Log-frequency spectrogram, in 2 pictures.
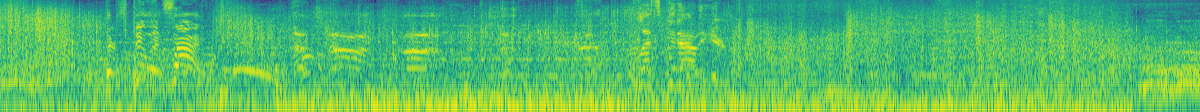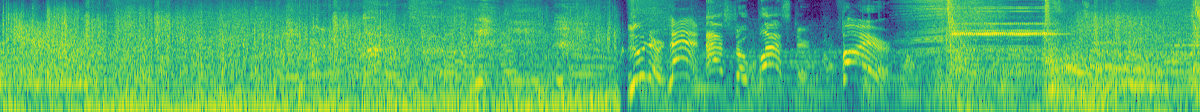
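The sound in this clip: Satellite lasers fire in a video game amid a continuous, loud barrage of explosions, with a dense roaring rumble and repeated crashing bursts that thin out slightly toward the end.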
